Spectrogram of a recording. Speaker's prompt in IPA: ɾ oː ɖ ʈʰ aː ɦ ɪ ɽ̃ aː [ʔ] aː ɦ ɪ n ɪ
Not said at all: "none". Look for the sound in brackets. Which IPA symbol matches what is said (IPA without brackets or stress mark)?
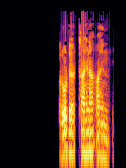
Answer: ʔ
